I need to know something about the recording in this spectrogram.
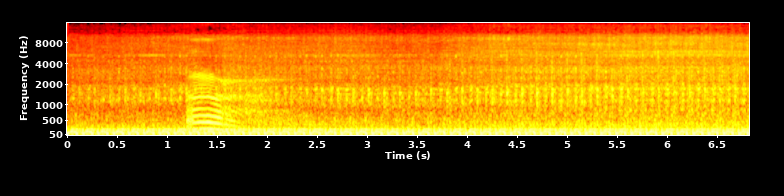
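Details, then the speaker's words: Kawasaki Vulcan 1600 V-twin, warm idle, mic near front cylinder: busy loose rattle riding the beat, about three per second, louder on front than rear cylinder; front cam chain slack, tensioner/adjuster needs backing out and resetting. "it's a lot noisier on this side than what it is over here so that tells me I need to pull all this off redo the same thing back that adjuster out"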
